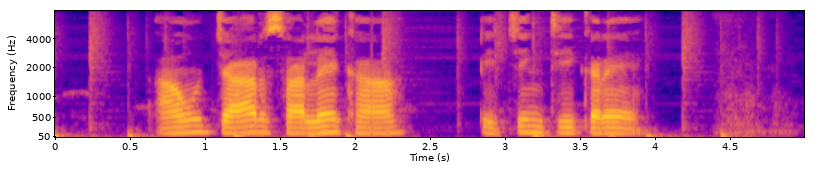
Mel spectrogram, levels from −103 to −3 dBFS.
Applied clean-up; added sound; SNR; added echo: none; Drum kit; 17 dB; none.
